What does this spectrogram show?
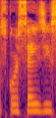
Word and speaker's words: Scorsese: Scorsese?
